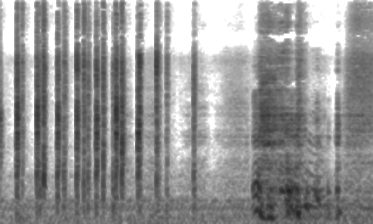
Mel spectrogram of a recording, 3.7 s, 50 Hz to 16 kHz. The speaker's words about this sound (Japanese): 今の拍手が、あの、3人で行われるとかっていうのは、ノース史上初めてかもしれませんね。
